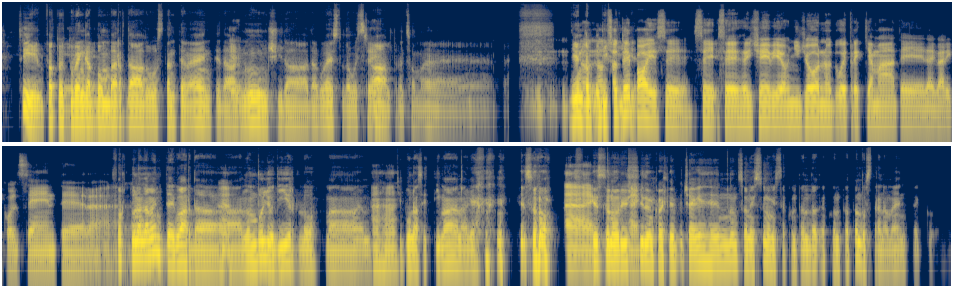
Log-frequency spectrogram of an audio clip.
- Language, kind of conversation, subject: Italian, unstructured, Ti preoccupa la quantità di dati personali che viene raccolta online?
- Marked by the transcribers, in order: other background noise; chuckle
